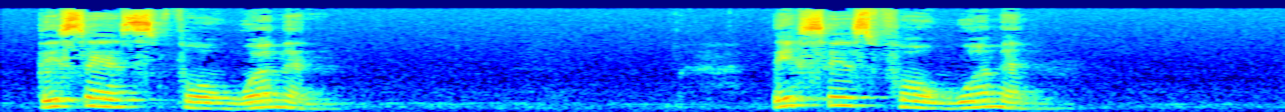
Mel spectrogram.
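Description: A young woman speaks clearly and slowly into a close microphone, pausing between two short phrases.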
